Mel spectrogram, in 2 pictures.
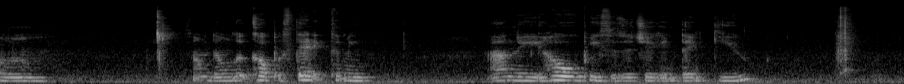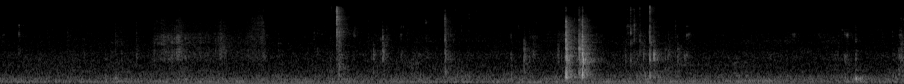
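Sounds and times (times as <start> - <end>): soft chewing mouth sounds: 12.2 - 14.5, 15.2 - 18.0.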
